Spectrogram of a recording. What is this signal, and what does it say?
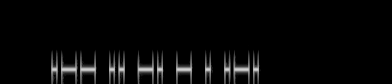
Morse code, heard as a keyed tone, about 25 wpm, 700 Hz. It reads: WINTER
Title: Top 1501-1750 Words 25wpm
